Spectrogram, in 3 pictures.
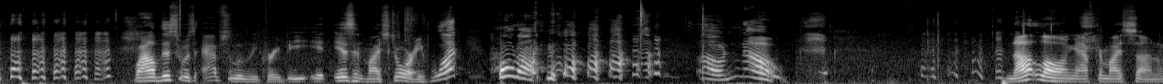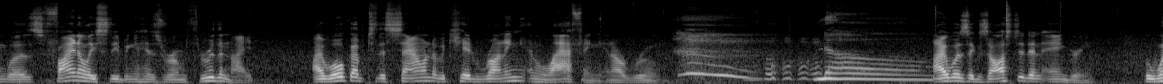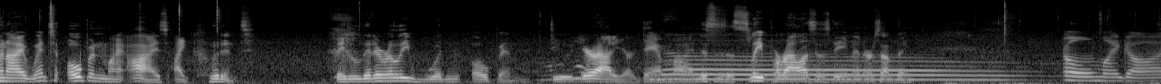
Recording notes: We have decided to bring you a bonus episode from around the campfire! Every once in a while, we like to go out into the elements, and record some spooky stories. The audio is unpredictable, the scares are real, and the fire is always nice and warm.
